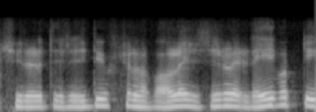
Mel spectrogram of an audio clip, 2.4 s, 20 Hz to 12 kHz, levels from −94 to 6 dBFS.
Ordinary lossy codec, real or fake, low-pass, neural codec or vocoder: none; fake; 7.2 kHz; codec, 16 kHz, 0.8 kbps, ZipCodec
